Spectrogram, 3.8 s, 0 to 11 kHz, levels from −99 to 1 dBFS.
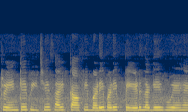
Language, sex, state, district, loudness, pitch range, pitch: Hindi, female, Chhattisgarh, Balrampur, -18 LUFS, 245-260 Hz, 250 Hz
